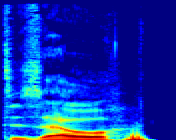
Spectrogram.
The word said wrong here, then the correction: Denzel Curry: or was it, how do you say his name again? Dizelle Curry, Denzel, that's it, Denzel Curry.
